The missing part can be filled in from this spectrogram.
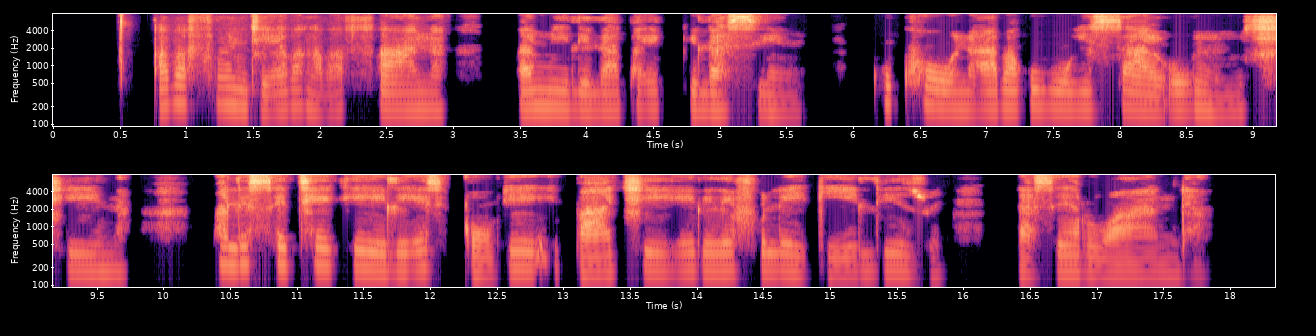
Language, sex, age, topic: North Ndebele, female, 25-35, education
